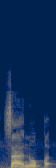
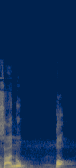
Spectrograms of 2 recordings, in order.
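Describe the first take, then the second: First: The final q has only a light bounce. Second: The final q has a strong, echoing bounce. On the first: The speaker calls it right. "Sikit saja" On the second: The speaker calls it wrong. "Jangan sanuq qa, ah, tak betul"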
